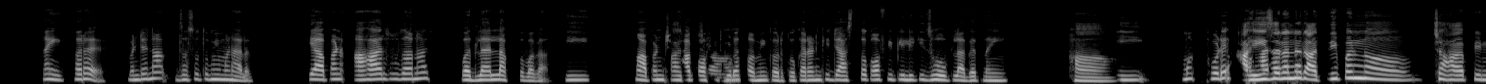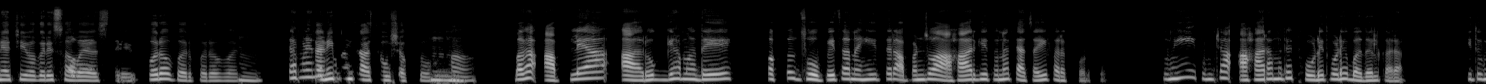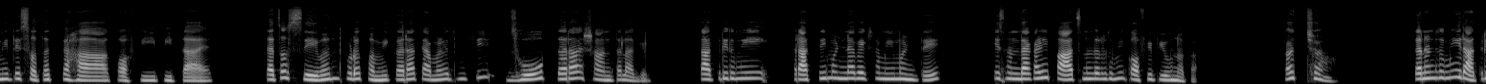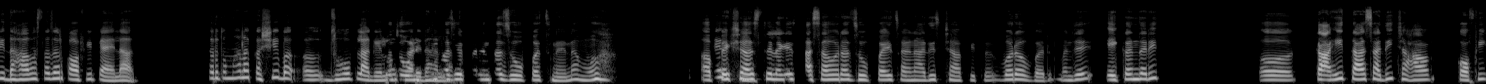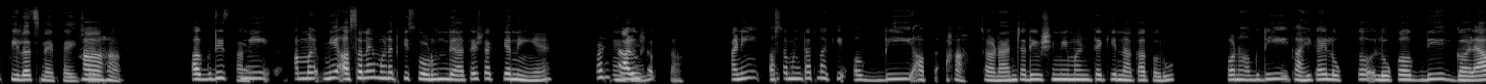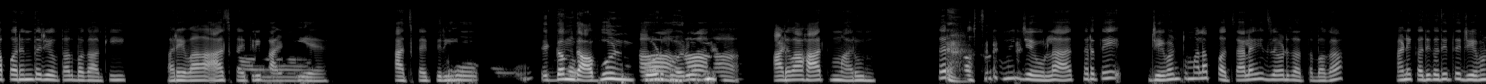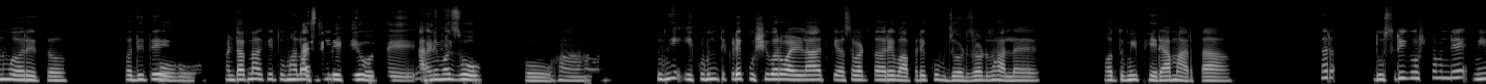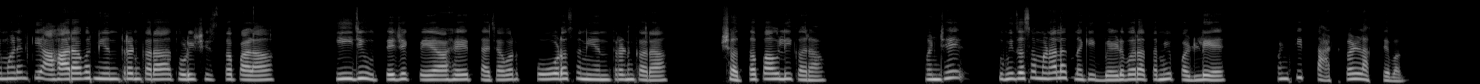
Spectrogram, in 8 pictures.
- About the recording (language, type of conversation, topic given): Marathi, podcast, रात्री शांत झोपेसाठी तुमची दिनचर्या काय आहे?
- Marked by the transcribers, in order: other background noise; other noise; tapping; laughing while speaking: "मग?"; drawn out: "हां"; chuckle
